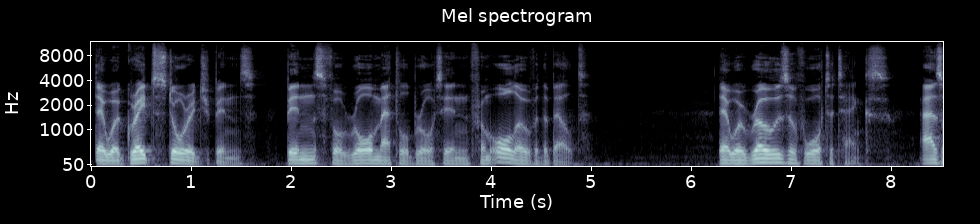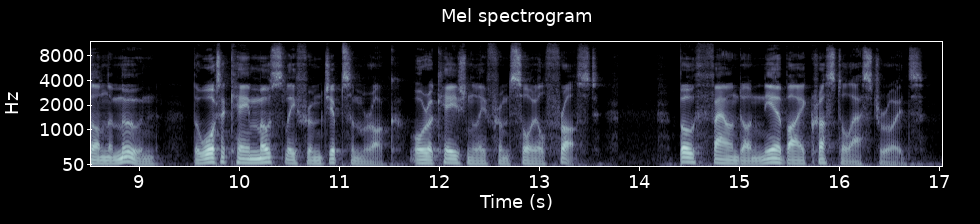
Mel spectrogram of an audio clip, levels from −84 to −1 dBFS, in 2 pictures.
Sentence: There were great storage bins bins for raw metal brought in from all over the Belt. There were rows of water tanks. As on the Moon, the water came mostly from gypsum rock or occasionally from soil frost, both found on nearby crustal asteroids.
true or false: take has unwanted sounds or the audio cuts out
false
